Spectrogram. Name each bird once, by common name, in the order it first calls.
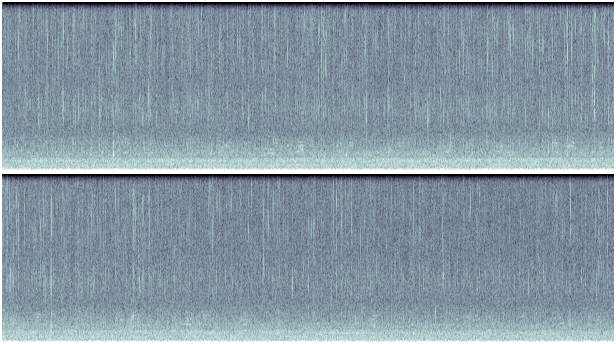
Snow Goose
